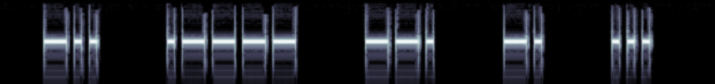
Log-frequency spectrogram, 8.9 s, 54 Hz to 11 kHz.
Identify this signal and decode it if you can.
Morse code, heard as a keyed tone, about 13 wpm, spaced as for 7 wpm, 800 Hz. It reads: D1GNS
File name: LEZIONI / 7 GF9Z / 7 GF ws 12wpm 3140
